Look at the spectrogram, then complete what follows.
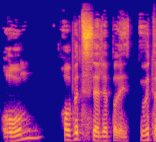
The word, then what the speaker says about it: Om: The syllable is constituted of 3 letters: A, U, Ma. Om.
